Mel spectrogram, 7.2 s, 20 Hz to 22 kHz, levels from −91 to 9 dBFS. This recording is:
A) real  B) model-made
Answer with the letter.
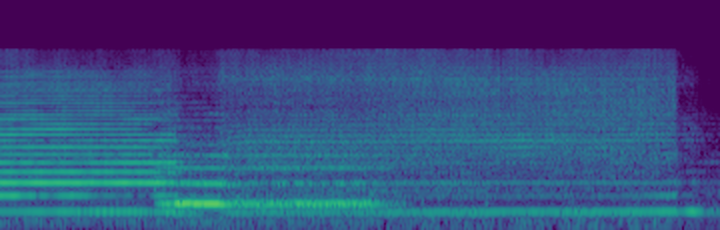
B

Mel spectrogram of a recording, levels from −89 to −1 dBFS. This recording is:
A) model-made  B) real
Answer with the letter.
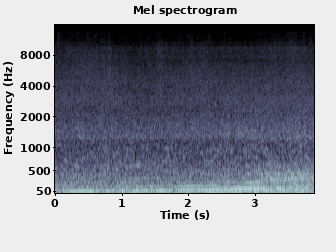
B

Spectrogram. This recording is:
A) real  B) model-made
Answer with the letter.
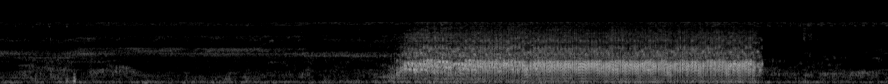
B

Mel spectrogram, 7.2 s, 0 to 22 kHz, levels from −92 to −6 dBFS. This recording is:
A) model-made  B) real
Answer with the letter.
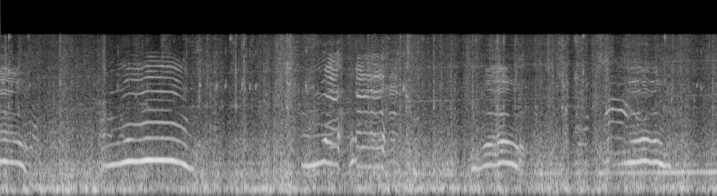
B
